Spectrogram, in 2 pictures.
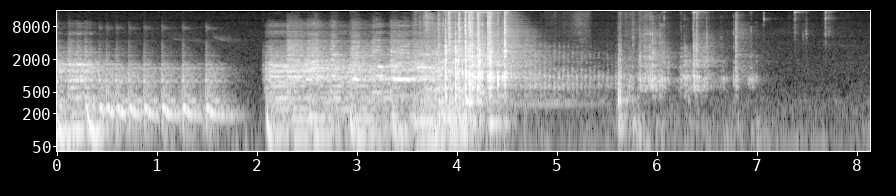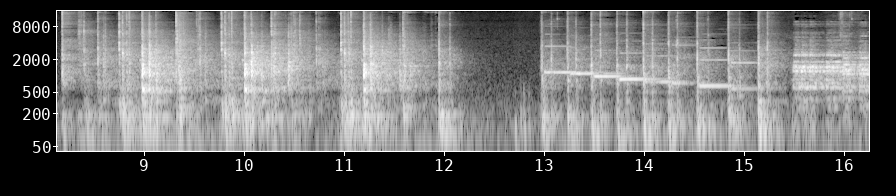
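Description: Coin-operated Mario-style slot machine playing its electronic jingles and beeping sound effects in several bursts with short pauses, mixed with clicks. Near the end comes a run of short beeps stepping down in pitch one after another.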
